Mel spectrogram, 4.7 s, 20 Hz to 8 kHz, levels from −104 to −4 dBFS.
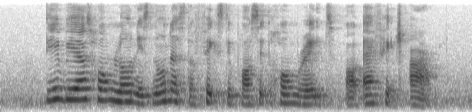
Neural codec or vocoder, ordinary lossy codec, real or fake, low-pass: vocoder, 22.05 kHz, 80 mel bands, Vocos; none; fake; 7.2 kHz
